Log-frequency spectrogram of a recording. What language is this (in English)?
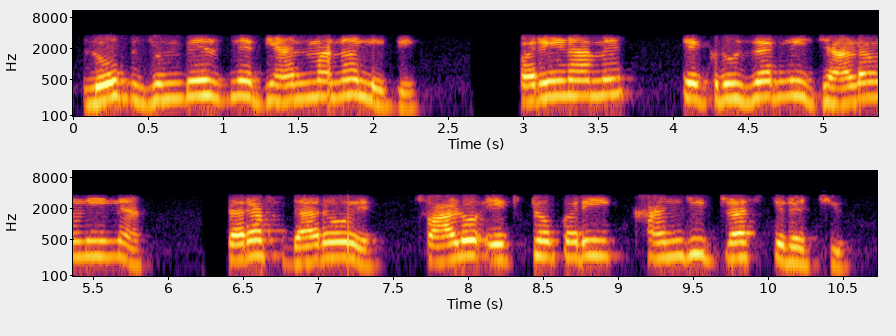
Gujarati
